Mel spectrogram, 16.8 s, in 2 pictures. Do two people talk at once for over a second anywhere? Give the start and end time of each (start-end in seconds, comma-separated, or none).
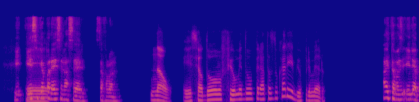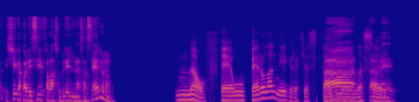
14.8-16.2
